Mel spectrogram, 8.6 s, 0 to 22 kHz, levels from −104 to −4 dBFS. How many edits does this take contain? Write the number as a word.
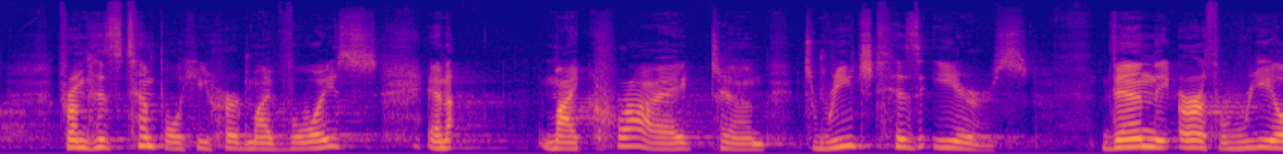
one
